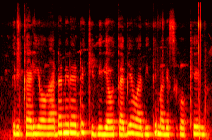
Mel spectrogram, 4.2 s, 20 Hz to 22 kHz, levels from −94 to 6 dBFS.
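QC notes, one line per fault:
No faults found.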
